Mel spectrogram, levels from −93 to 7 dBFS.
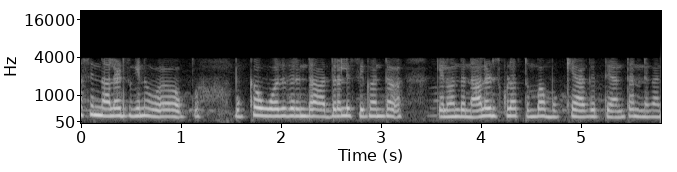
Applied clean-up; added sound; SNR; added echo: none; none; none; none.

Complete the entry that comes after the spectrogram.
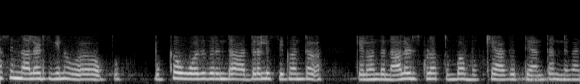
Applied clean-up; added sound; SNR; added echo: neural separator model SepFormer DNS4.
